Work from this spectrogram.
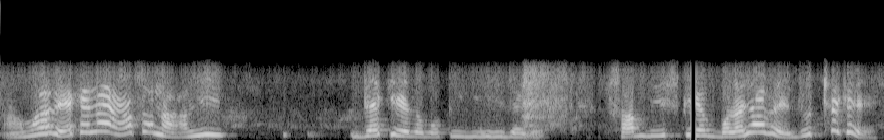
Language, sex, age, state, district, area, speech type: Bengali, female, 60+, West Bengal, Darjeeling, rural, conversation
